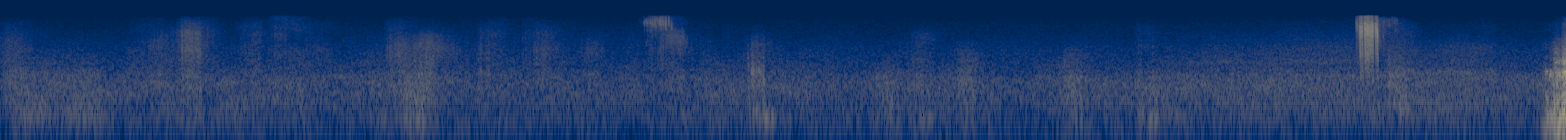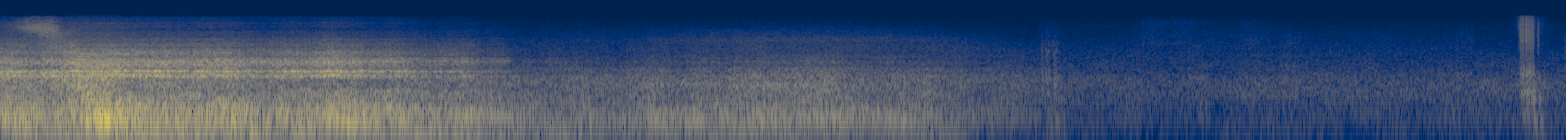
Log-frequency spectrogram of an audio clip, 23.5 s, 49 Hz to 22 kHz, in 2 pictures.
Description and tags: Creature Angry Bug Monster Fantasy Sci-Fi SFX Sound-design Foley 201203 0086
Wind, Drone, Dark, Animal, Sound, Monster, Strange, Angry, Spooky, Amb, SFX, Horror, Atmosphere, Ambiance, Eerie, Scary, Sound-design, Roar, Scream, Creepy, Growl, Movie, Sci-Fi, Snarl, Foley, Creature, Film, Ambient, Bug, Fantasy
